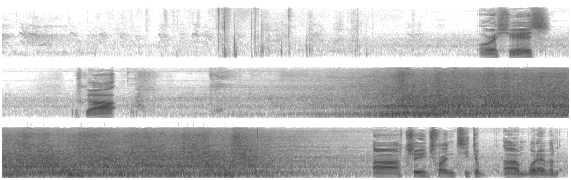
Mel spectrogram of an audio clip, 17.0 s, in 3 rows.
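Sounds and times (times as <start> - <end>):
train passing at speed: 7.2 - 16.9.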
